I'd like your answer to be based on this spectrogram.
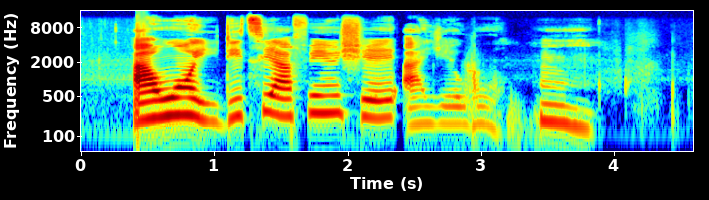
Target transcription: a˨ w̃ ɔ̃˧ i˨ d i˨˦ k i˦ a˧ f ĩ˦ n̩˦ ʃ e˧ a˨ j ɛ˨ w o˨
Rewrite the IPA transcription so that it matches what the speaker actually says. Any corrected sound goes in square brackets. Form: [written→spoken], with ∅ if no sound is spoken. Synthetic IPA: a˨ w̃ ɔ̃˧ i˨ d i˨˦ [k→t] i˦ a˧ f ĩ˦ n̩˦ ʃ e˧ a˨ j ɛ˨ w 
